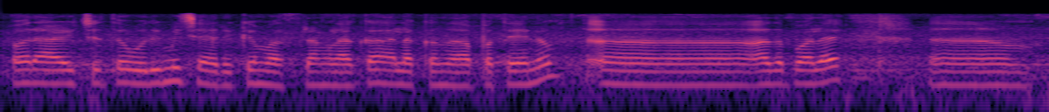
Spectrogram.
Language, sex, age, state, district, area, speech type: Malayalam, female, 30-45, Kerala, Kottayam, rural, spontaneous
